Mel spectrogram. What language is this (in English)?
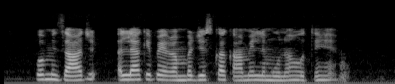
Urdu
